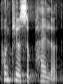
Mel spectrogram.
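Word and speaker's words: Pontius Pilate: 영어 성경에서는 폰티어스 파일럿 이렇게 발음되는데요, 이 빌라도는 묻습니다.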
